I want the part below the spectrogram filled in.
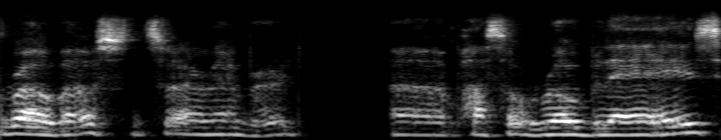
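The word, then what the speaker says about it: Paso Robles: that's what I remembered Apostle Roes is the way they pronounce it here's their team so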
